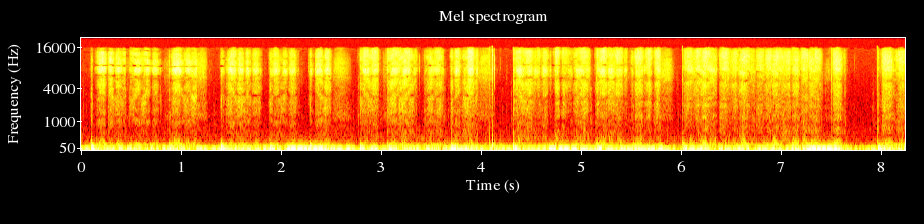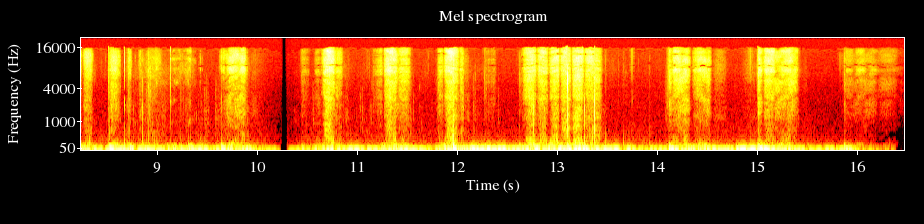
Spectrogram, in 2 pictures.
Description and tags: Writing on paper with a pencil and drawing some lines.
writing, write, pencil, scribbling, pen, paper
